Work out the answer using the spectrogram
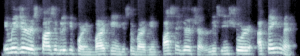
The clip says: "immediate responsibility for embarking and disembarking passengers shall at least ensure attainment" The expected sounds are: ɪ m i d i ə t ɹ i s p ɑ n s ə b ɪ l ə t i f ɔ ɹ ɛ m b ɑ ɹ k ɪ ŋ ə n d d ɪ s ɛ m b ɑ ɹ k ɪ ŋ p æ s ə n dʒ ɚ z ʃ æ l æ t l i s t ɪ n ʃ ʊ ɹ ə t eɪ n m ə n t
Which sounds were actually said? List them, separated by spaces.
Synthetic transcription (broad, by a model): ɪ m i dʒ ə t ɹ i s p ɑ n s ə b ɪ l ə t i f ɔ ɹ ɛ m b ɑ ɹ k ɪ ŋ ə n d d ɪ s ɛ m b ɑ ɹ k ɪ ŋ p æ s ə n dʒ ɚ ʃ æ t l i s ɪ n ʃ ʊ ɹ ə t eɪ n m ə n t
